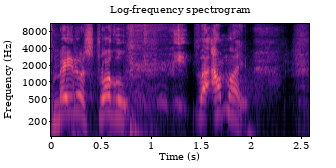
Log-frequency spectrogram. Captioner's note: laughing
